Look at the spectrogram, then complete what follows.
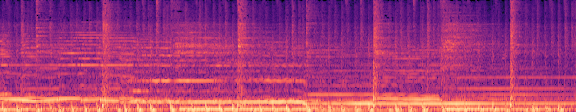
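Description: Live instrumental rock from two electric bass guitars and a drum kit, with no singing. The basses hold low notes that shift pitch every few seconds over a dense, steady drum beat with occasional cymbal crashes.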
